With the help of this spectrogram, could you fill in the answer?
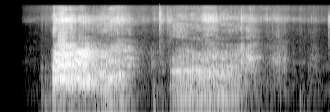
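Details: Two pit bulls fighting over a toy in play, a bond described as close and loving: a loud harsh growling bark burst, then a second rougher growl after a short gap.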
